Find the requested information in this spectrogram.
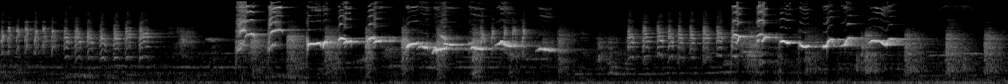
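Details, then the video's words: Greater green leafbird singing energetically, quick ticking notes leading into long runs of slurred whistles and harsh chatters, each phrase dropping in pitch, two main bursts with a short gap between. "CUCAK IJO BUNYI SUPER HEBAT"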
